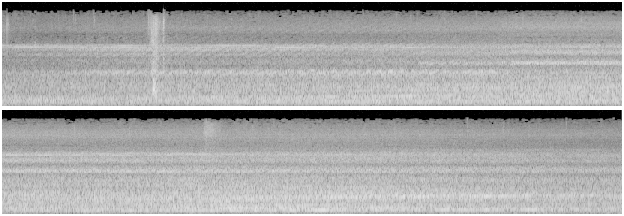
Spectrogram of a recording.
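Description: A train running at the station: a steady hiss with several held, slowly drifting tones that grow louder up to about two thirds of the way through and then ease off a little. A single sharp click about two seconds in.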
